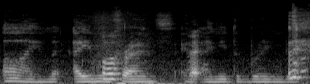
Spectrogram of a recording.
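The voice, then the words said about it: Poor put-on French accent. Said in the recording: “You have to say that in a French accent. ... That's bad.”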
